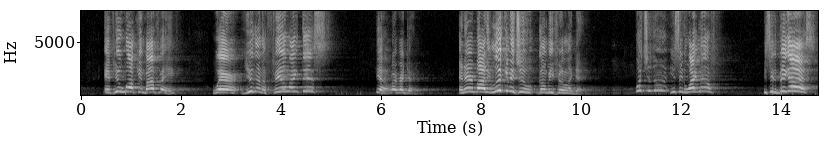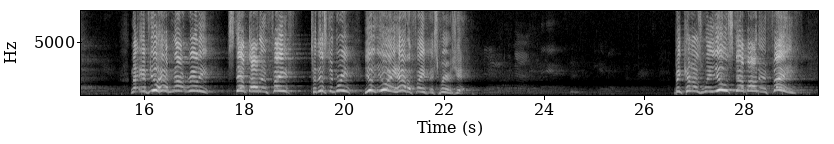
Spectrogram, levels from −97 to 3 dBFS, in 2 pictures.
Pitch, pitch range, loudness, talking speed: 370 Hz, 310-435 Hz, -26 LUFS, 135 wpm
